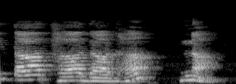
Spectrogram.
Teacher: त वर्ग यानी कि ता था दा धा ना, इनका उच्चारण होता है दांत से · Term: दंतीय वर्ण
